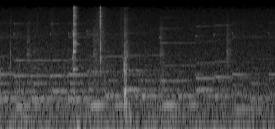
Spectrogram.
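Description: Three sharp metallic clicks from a brass Zippo lighter being handled in the fingers, between about one and two seconds in, over soft background music with sustained notes.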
